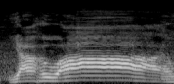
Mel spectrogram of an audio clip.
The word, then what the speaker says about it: Yahuwah: So we got the first two syllables, Yahoo. Right. If Sar means prince and Sarah, A-H, princess, and they quit using the divine name, or Hashim, what A sound would make it feminine and them not use it that name? Ah is the last syllable. Yahuwah would be why they wouldn't use it anymore.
